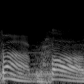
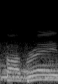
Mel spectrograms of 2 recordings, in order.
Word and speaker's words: Fabre: AGS, driven by Pascal Fabre. I was waiting for your French pronunciation there. I would say Fabre, but Fabre is the French way to pronounce it correctly.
